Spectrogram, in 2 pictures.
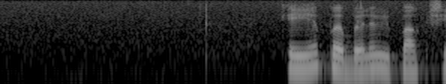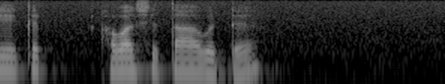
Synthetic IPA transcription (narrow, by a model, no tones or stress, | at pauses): ejəpəbələʋipakʂeːkːə | aʋaʃət̪aːʋəʈə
